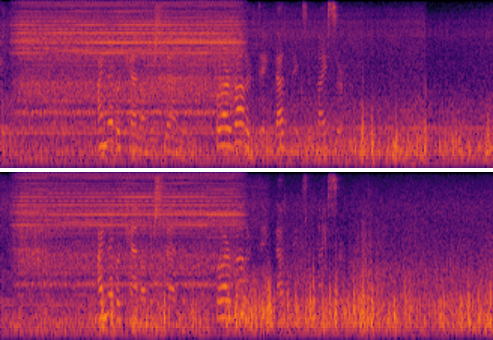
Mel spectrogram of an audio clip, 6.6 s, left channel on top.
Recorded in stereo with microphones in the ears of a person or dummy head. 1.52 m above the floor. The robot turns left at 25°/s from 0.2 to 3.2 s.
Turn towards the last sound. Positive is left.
turn(degrees=135)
